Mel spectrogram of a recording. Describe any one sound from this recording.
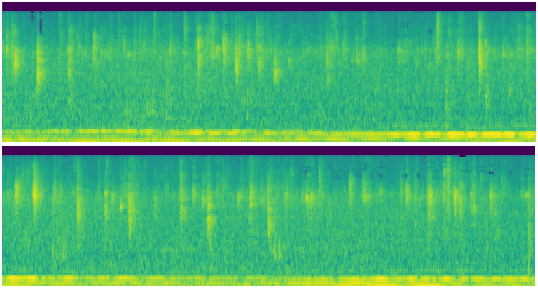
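Heavy rain splashes and patters onto a puddle.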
